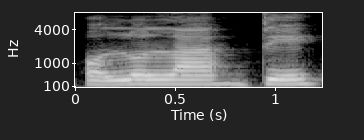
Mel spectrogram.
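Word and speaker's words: Ololade: But that's not your name is pronounced. It's pronounced ol. Leave that one. Leave that one. But at least the o l o l a d e. Ola day.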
